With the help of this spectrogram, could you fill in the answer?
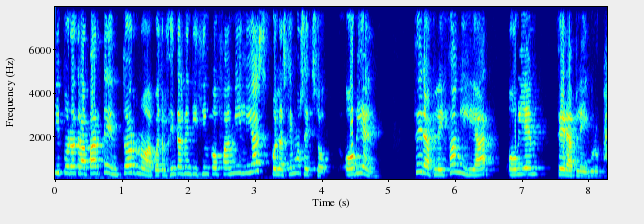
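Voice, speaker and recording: Intonation stays lively while the words come at a moderate pace. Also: woman, high pitch for a woman. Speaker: psychologist heading an adoption support service. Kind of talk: online talk. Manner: halting, with fillers and restarts.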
